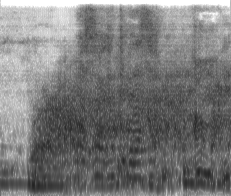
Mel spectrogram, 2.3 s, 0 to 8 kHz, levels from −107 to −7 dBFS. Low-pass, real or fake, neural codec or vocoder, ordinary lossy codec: 7.2 kHz; fake; codec, 16 kHz, 4 kbps, X-Codec, WavLM features, trained on Multilingual LibriSpeech; none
